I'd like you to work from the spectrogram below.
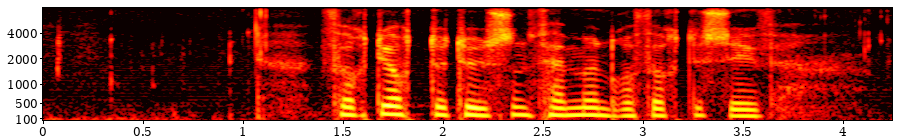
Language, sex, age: Norwegian, female, 36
